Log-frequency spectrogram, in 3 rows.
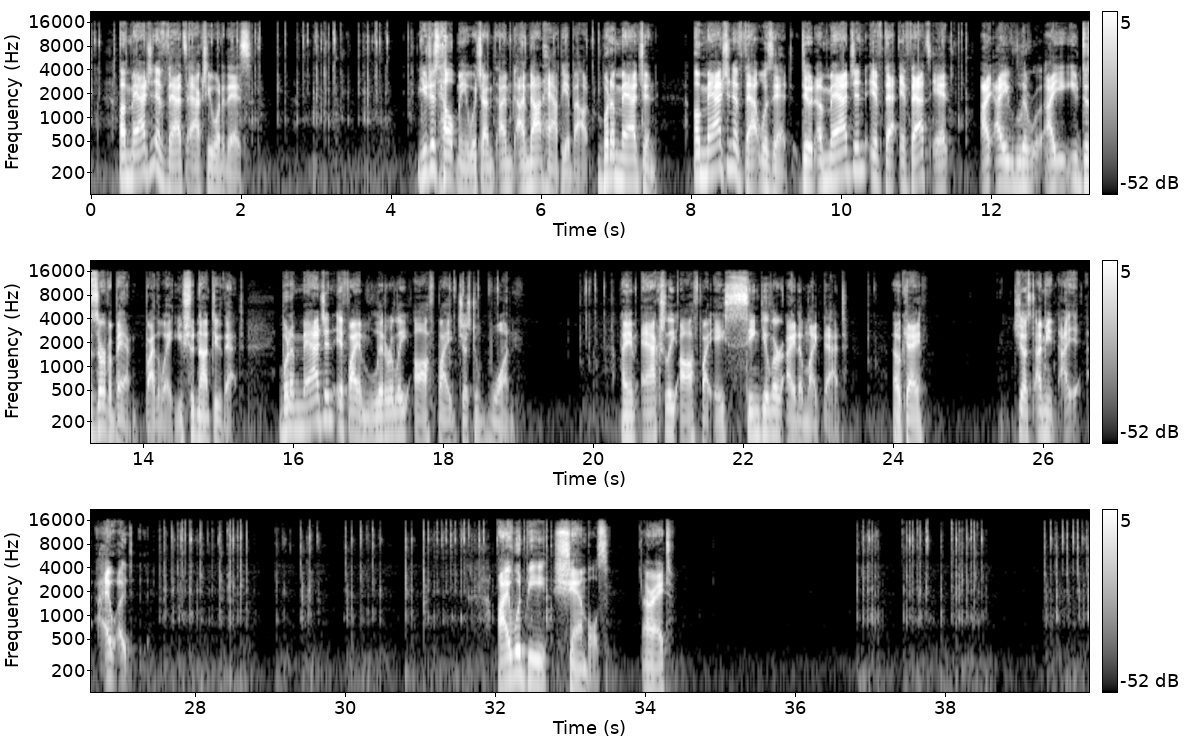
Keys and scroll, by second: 0.0-3.9 typing, 2.8 ctrl+c, 4.0 Return, 4.4 ctrl+a, 5.5 ctrl+c, 5.5-6.6 typing, 6.3 ctrl+a, 6.9 ctrl+c, 7.1 Up, 7.5 Return, 10.3 ctrl+a, 10.5-12.1 typing, 10.8 ctrl+c, 10.9 ctrl+c, 11.1 ctrl+c, 18.6 ctrl+u, 19.9-24.7 typing, 26.1 typing, 27.6-33.2 typing, 37.5-39.9 typing.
